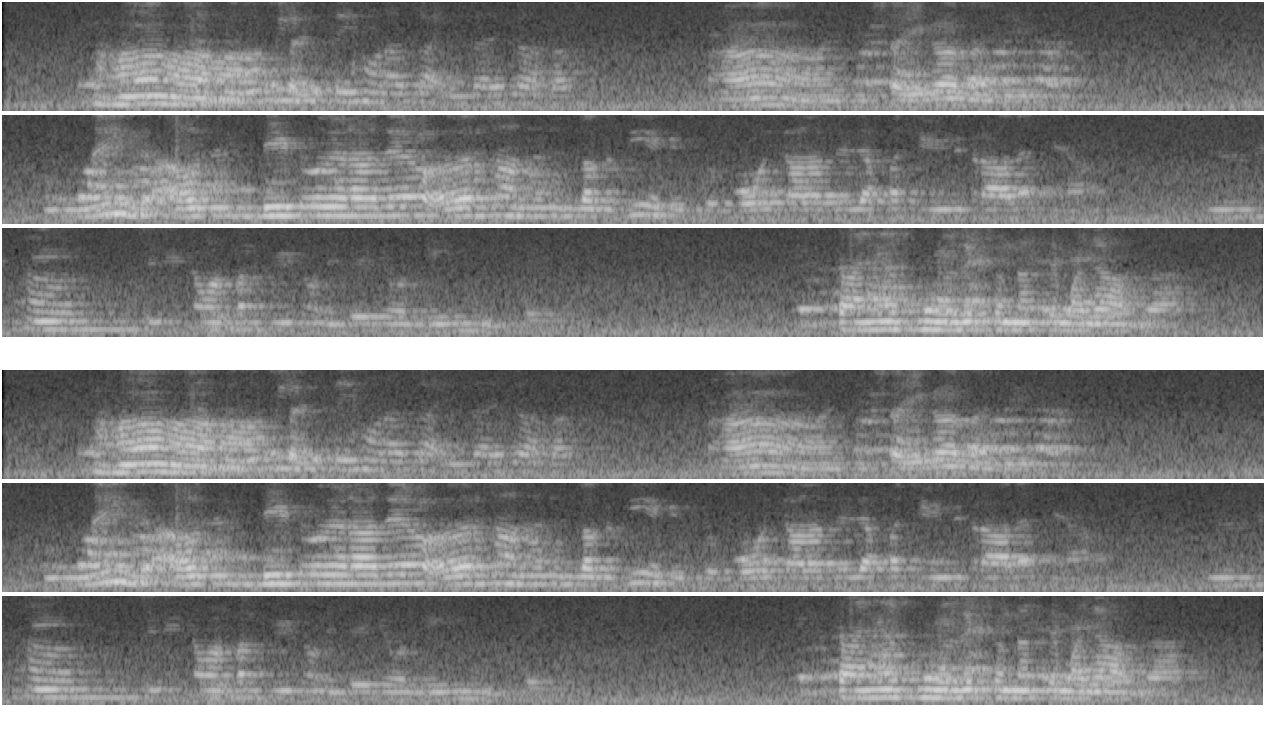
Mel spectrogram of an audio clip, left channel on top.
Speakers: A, on the right (about 75°); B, on the left (about 80°).
A: ਹਾਂ ਹਾਂ।
B: ਤਾਂ ਲੋਅ
A: ਹਾਂ
B: ਬੀਟ
A: ਸਹੀ
B: ਤੇ ਹੋਣਾ ਚਾਹੀਦਾ ਹੈ ਜ਼ਿਆਦਾ।
A: ਹਾਂ ਸਹੀ ਗੱਲ ਆ ਜੀ
B: ਹੋਰ
A: ਨਹੀਂ
B: ਕੀ
A: ਉਹ ਵਗੈਰਾ ਤੇ ਅਗਰ ਸਾਨੂੰ ਲੱਗਦੀ ਹੈ ਕਿ ਬਹੁਤ ਜ਼ਿਆਦਾ ਤੇ ਆਪਾਂ ਚੇਂਜ ਕਰਾ ਲੈਂਦੇ ਹਾਂ। ਮਿਊਜ਼ਿਕ ਦੀ
B: ਹਾਂਜੀ
A: ਜਿੰਨੀ ਨੋਰਮਲ ਬੀਟ ਹੋਣੀ ਚਾਹੀਦੀ ਹੈ ਓਨੀ ਹੀ ਹੋਣੀ ਚਾਹੀਦੀ ਹੈ। ਸਾਈਲੈਂਟ
B: ਹੋਰ
A: ਮਿਊਜ਼ਿਕ ਸੁਣਨ
B: ਕੀ
A: ਤੇ ਮਜ਼ਾ ਆਉਂਦਾ।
